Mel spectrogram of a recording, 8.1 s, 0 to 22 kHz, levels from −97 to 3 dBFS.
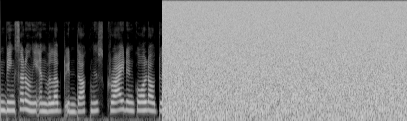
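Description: Up to about 3.24 s the speech comes through cleanly, and then from 3.24 s to the end it turns into samples built from the wrong bytes. The reader is pairing each sample's bytes wrongly, maybe off by one or in swapped order, so the jittery low bits end up as the big part of every value. What you get is loud, harsh broadband noise, close to white on the louder stretches.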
